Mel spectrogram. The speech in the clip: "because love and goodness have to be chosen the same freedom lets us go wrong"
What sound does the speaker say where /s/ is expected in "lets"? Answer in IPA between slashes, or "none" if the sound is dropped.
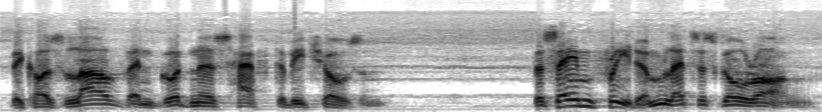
/s/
